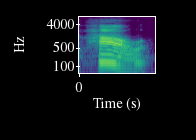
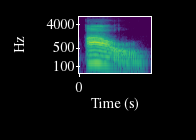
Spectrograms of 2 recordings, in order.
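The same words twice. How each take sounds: First: "How?" said with a clear breathy h at the start; clear h sound. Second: "Ow." said without the h, just the vowel; dropped h. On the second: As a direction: drop the h and say "Ow.". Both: Shown as a demonstration. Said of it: "Uh-uh".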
